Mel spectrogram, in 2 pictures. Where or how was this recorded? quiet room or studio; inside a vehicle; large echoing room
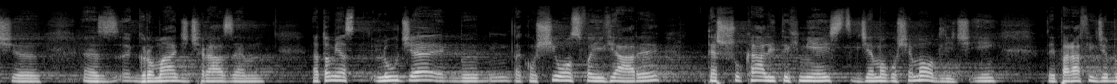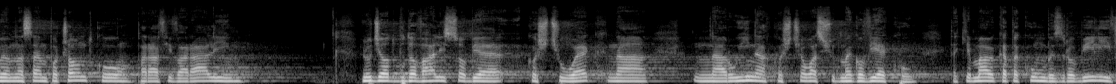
large echoing room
